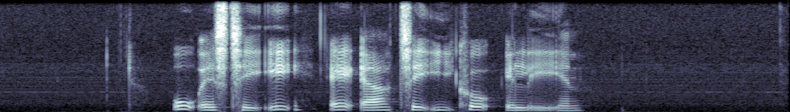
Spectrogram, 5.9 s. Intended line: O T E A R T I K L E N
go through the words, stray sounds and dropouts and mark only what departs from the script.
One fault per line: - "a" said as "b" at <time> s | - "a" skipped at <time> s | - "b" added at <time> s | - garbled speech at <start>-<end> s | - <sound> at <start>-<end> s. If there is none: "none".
- "S" added at 1.5 s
